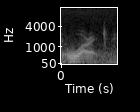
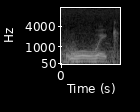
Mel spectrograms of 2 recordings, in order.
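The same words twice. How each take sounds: First: The second W is silent in the name. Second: The second W is pronounced in the name. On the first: The speaker calls it right. "you don't pronounce the second W" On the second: The speaker calls it wrong. "It's not uh, as Dion, Warwick"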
